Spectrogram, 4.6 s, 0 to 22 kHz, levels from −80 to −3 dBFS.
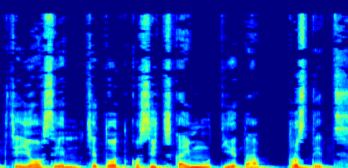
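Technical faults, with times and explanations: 1.14 to 1.17 s, pre-echo: a short hiss rises about 29 ms before a sharp onset in the speech, and the attack sounds softened and smeared. The coding block holding this onset had quantisation noise sized for the loud moment, spread evenly across the block, including the near-silent stretch before the attack. A spectrogram shows a thin broadband haze just ahead of the onset; the waveform shows low-level fuzz where it should be flat.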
